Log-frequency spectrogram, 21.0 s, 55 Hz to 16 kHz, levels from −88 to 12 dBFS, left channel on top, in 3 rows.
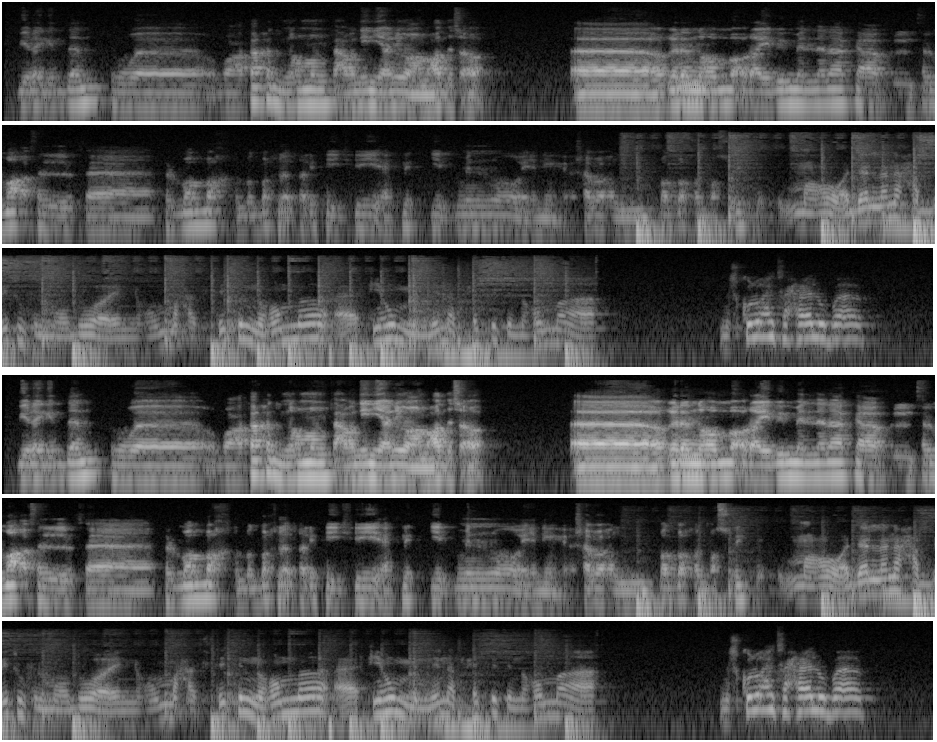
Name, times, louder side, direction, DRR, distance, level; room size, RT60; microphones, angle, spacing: voice 1, 0.1-3.6 4.3-12.6, right 7 dB, 80° right, 0.4 m, -25 dB
voice 2, 5.0-5.3 12.8-18.5 19.4-20.6, right 2 dB, 25° right, 0.6 m, -30 dB
sound 1, 11.6-18.5, left 1 dB, 50° left, 0.9 m, -34 dB
13.0 x 8.2 x 3.7 m
head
